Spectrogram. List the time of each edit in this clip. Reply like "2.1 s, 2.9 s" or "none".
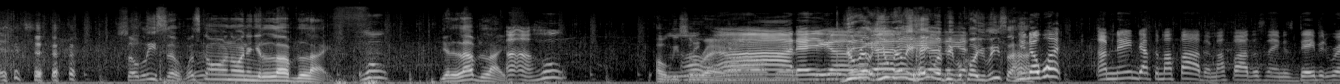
7.5 s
